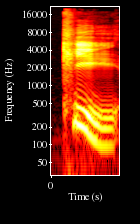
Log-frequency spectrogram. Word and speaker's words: ki: along meridian lines called Chi c-h-i or key as it's pronounced in Japan um Therapeutic Touch was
